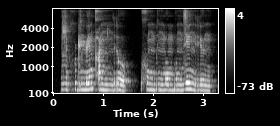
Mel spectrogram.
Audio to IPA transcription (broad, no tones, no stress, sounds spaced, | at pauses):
ɮ ʌ kʷʰ i ɖ e ŋ ɭ e ŋ qʼ e ŋ ɲ i ŋ r o | x o ŋ m b e ŋ m o m b o ŋ n z e ŋ r ʏ ŋ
